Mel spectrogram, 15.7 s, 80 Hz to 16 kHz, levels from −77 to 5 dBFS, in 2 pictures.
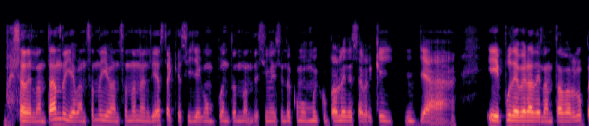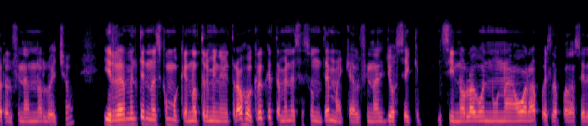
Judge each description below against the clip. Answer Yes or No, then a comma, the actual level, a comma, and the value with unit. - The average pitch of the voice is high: No, low, 125 Hz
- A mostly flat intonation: Yes, narrow, 1.5 semitones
